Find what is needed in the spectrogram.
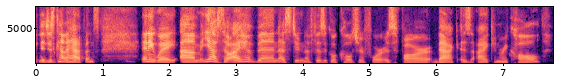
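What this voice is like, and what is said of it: Texan accent with twang. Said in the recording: “I'm a Texas girl at heart ... you may hear a little more y'alls than normal, a little more twang.”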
